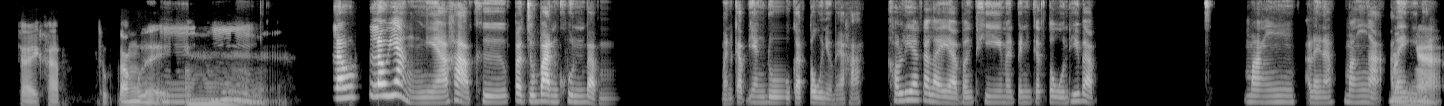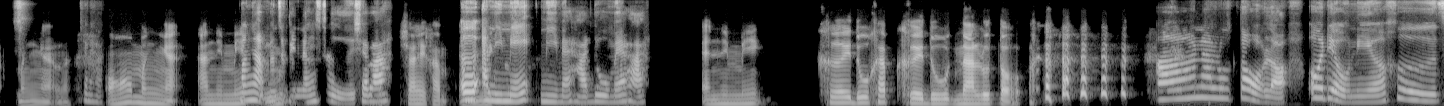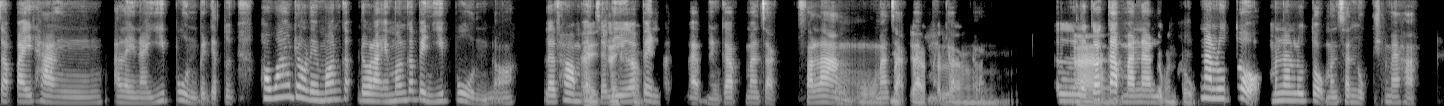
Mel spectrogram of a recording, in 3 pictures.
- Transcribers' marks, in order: tapping; tsk; other background noise; laugh
- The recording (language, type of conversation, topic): Thai, podcast, ตอนเด็กๆ คุณดูการ์ตูนเรื่องไหนที่ยังจำได้แม่นที่สุด?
